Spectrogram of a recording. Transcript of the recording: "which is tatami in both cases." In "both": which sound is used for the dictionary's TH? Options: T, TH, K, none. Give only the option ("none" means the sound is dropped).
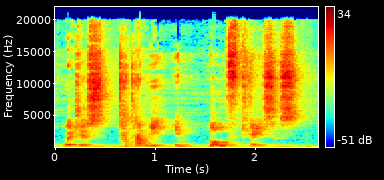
TH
